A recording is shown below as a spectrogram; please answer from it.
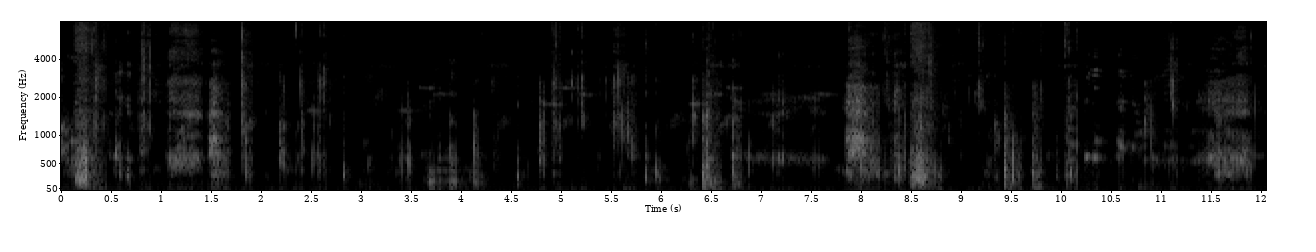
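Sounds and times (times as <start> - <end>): close-miked chewing: 0.0 - 12.0
mouth clicks: 4.5 - 10.2.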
